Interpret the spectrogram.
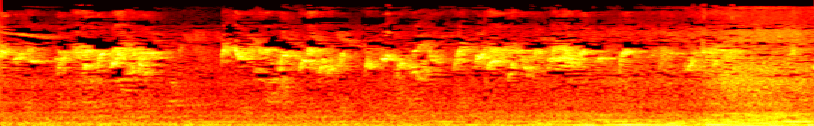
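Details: Caged red-whiskered bulbul, once unwilling to compete and later rehabilitated, performing on the competition stand: dense, rapid warbled phrases, chattering and bubbly, repeated almost without pause, with a low background rumble that grows toward the end.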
